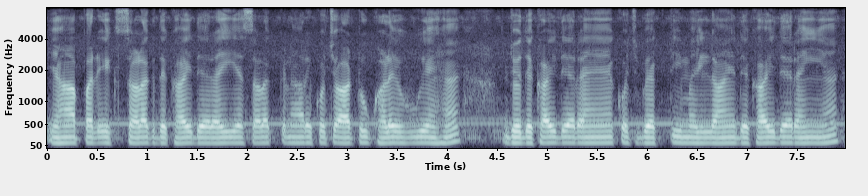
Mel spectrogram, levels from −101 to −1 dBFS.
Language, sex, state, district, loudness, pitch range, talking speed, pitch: Hindi, male, Bihar, Purnia, -19 LUFS, 115-120 Hz, 205 wpm, 120 Hz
